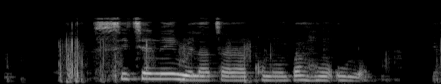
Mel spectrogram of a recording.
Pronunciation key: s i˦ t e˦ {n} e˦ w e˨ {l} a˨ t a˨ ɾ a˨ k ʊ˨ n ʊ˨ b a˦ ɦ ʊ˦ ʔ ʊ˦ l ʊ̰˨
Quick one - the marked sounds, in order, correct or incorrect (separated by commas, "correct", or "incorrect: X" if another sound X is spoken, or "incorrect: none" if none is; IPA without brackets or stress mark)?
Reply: correct, correct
